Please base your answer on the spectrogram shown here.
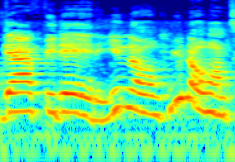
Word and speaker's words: Fieri: can nachos you might think his name is pronounced guy fiori like i did i used to think his name was guy piara because that's how it's you know look like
